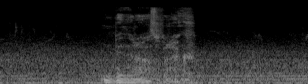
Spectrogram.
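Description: A man speaks in a low, weary voice close by.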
